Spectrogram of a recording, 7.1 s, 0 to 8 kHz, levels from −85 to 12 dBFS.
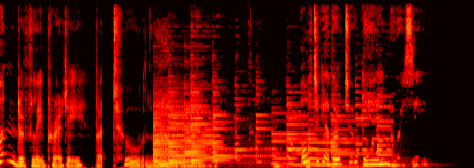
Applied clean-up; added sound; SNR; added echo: classical method spectral subtraction.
